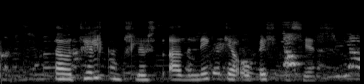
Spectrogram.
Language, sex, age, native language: Icelandic, female, 13, Icelandic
